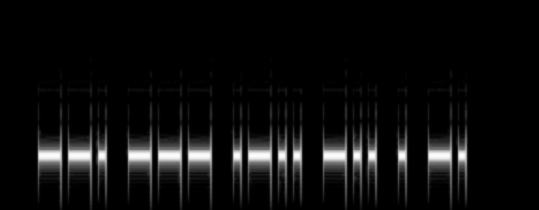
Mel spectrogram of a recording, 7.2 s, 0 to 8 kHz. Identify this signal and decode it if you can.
Morse code, heard as a keyed tone, about 12 wpm, 650 Hz. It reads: GOLDEN
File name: 01-Chapter-01 12 WPM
